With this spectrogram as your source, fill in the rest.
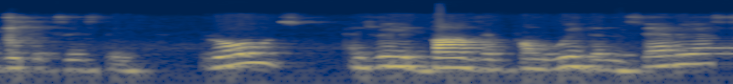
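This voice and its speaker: A woman's somewhat breathy voice at a medium pitch, moderate in pace, with lively intonation. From Greece. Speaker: researcher. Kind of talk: conference talk.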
